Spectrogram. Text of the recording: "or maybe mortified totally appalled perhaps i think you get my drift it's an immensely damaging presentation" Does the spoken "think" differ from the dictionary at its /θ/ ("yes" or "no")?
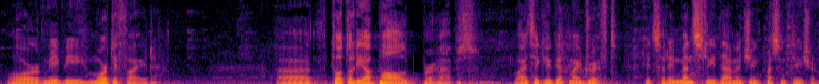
no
